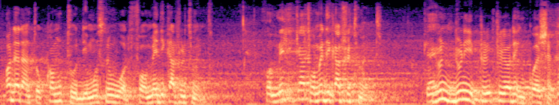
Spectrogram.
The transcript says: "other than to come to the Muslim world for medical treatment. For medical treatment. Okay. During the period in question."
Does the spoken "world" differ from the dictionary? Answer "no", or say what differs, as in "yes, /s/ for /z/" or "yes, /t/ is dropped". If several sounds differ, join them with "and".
yes, /l/ is dropped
